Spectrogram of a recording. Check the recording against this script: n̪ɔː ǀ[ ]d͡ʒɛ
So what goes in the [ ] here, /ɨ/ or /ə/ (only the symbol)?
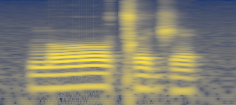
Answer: ə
